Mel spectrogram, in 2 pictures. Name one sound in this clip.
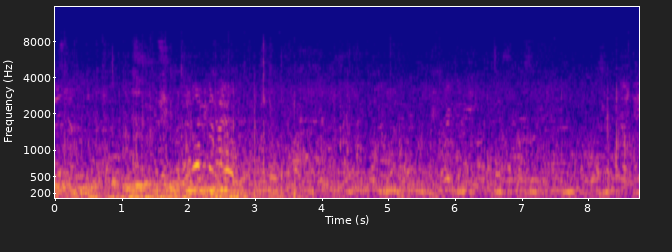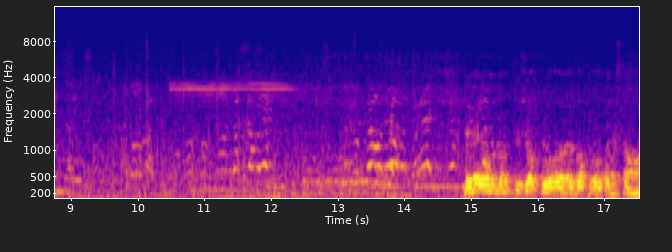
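Horses gallop with muffled hoofbeats on soft sand.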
